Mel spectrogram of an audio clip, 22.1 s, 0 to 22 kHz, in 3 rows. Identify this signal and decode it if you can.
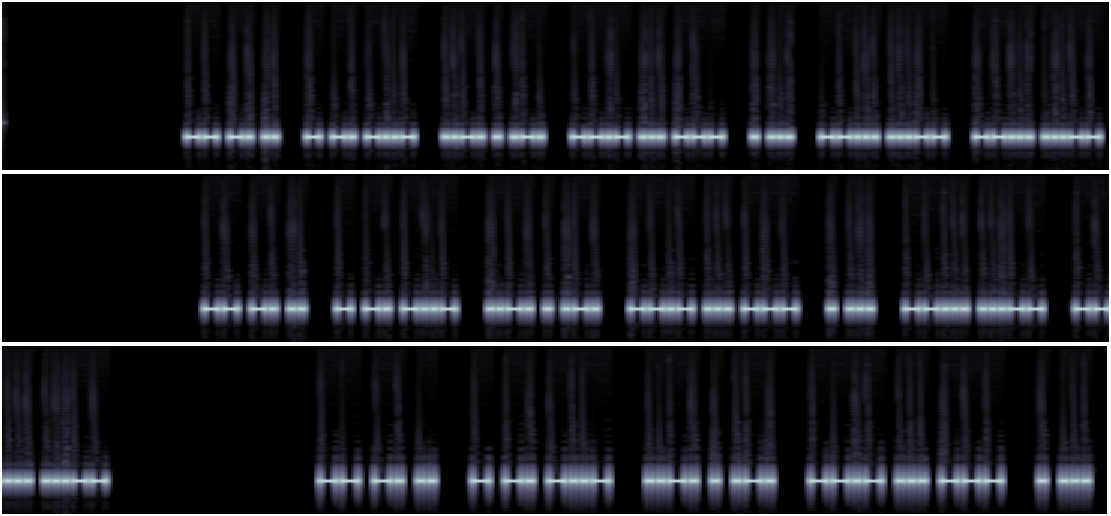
Morse code, heard as a keyed tone, about 37 wpm, 700 Hz. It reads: MNI TNX FER QSO ES 73 73 MNI TNX FER QSO ES 73 73 MNI TNX FER QSO ES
